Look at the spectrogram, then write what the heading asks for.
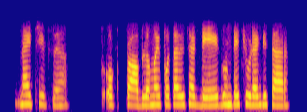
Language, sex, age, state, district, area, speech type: Telugu, female, 18-30, Andhra Pradesh, Krishna, urban, conversation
